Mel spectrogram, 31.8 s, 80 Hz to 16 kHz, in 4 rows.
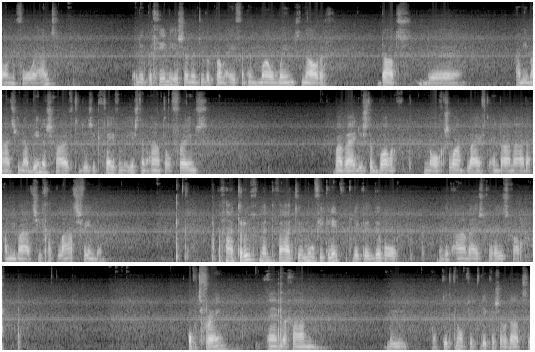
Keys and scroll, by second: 6.4 F5, 6.9 F5, 7.1 F5, 7.3 F5, 7.4 F5, 7.6-9.9 typing, 10.5 F5, 13.2 typing.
